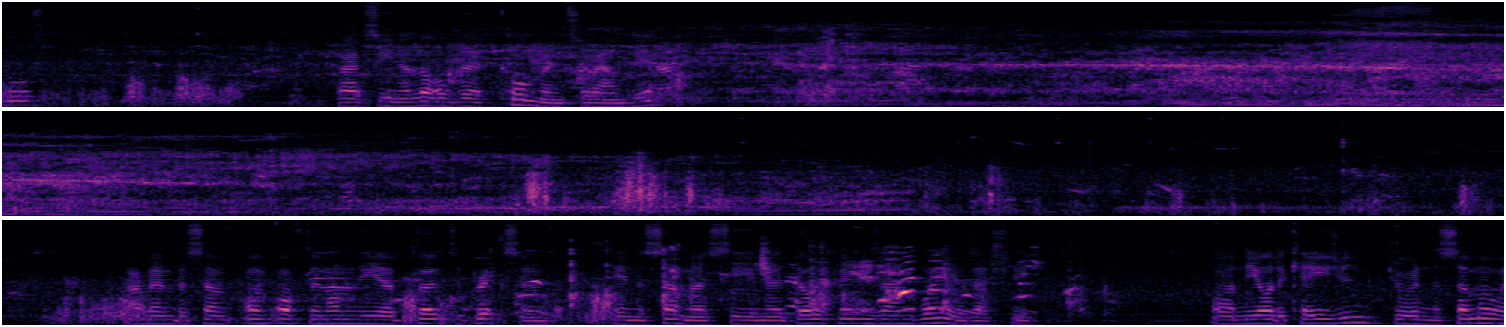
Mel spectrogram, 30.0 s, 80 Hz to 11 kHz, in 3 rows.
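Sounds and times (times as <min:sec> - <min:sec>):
vehicle passing: 0:00.0 - 0:27.0
voices of passers-by: 0:00.0 - 0:28.2.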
